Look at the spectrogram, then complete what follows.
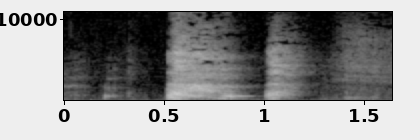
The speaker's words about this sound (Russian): Как так э, подкаст у нас без обработки. Мне нравится формат живых э, подкастов, поэтому я покашляла, ничего страшного.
